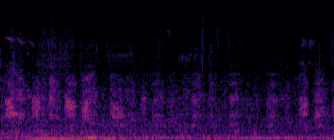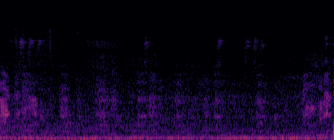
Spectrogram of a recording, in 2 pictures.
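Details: A pack of German Shepherds gives short, sharp yelping barks. The barks repeat rapidly and unevenly through the whole stretch over a steady low rumble.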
